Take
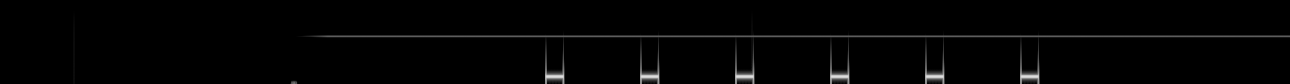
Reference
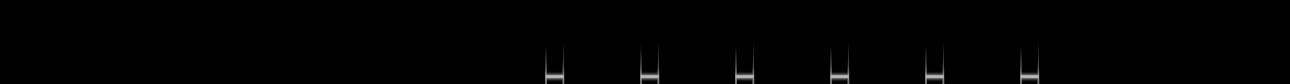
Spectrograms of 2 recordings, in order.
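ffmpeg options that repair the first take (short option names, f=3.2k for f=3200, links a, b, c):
-filter_complex "[0:a]adeclick=t=4,bandreject=f=3.7k:w=30,asplit=3[a][b][c];[a]afade=t=out:st=2.9:d=0.02[d];[b]highpass=f=140:w=0.5412,highpass=f=140:w=1.3066,afade=t=in:st=2.9:d=0.02,afade=t=out:st=3.02:d=0.02[e];[c]afade=t=in:st=3.02:d=0.02[f];[d][e][f]amix=inputs=3:normalize=0,asetnsamples=n=441:p=0,asendcmd='0.83 volume volume -9.5dB',volume=0dB"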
